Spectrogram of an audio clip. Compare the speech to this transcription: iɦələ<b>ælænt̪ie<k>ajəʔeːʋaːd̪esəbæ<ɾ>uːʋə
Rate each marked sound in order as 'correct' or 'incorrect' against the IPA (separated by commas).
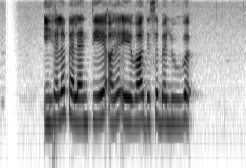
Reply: incorrect, incorrect, incorrect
